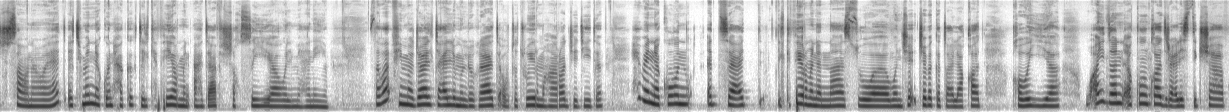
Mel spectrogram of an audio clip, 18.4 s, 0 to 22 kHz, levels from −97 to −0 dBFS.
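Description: Nothing stood out as a technical fault on listening to the speech here.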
